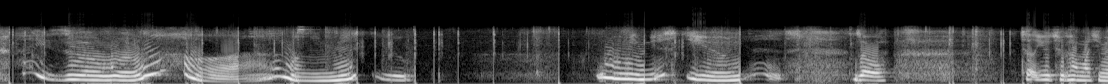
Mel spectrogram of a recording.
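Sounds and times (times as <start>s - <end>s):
small clicks and taps: 2.0s - 7.5s.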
